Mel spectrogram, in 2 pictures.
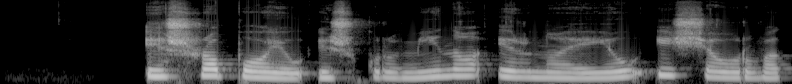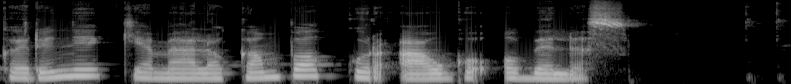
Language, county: Lithuanian, Utena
